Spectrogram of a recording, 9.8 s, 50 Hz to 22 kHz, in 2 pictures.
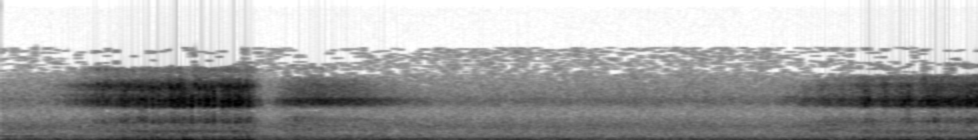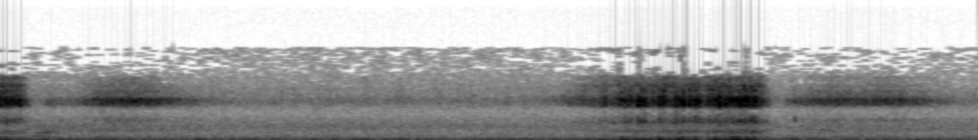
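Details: Snoring during sleep in a dark room: three low rumbling snores at about 4-second intervals over a steady background hum.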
